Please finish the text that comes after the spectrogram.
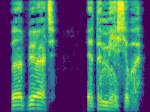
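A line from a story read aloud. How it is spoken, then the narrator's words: Grumbling. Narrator (Russian): ворчал он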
